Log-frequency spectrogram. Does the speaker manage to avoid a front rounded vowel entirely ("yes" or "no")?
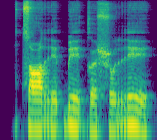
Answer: no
